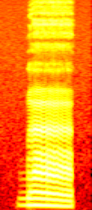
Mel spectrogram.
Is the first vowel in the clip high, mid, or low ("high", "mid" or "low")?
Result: mid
